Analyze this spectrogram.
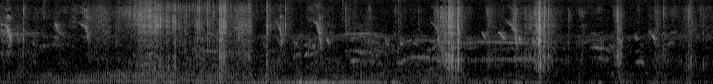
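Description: Faint clucking of chickens with a few short calls, over soft rustles and crackles as thin, dry flatbread is lifted and stacked.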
